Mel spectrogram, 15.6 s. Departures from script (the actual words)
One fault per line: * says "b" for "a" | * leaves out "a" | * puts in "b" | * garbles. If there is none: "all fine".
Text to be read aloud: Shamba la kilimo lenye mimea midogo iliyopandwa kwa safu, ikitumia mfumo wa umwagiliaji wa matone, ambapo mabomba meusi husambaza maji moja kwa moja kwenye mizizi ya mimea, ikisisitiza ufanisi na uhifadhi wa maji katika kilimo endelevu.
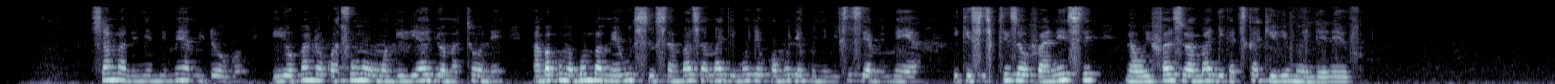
* leaves out "la kilimo"
* leaves out "safu ikitumia"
